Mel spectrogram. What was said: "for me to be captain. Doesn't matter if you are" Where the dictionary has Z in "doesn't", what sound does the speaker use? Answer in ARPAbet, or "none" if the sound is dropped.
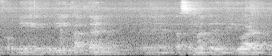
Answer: S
